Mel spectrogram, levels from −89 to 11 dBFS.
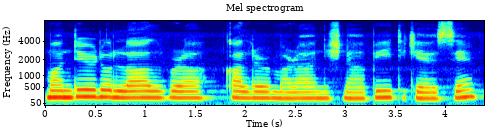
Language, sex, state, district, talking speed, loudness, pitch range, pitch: Nagamese, male, Nagaland, Dimapur, 120 wpm, -12 LUFS, 170-190 Hz, 185 Hz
